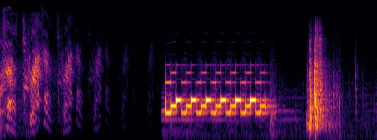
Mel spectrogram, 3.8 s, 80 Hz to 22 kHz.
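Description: A telephone rings during the radio show Radioresepsjonen on P3, with a rapid, warbling electronic trill lasting about a second, preceded by faint voices and followed by a short burst of noise like a handset being picked up.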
